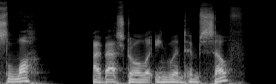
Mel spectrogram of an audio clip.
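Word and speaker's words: Slö: But it's actually pronounced slaw.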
